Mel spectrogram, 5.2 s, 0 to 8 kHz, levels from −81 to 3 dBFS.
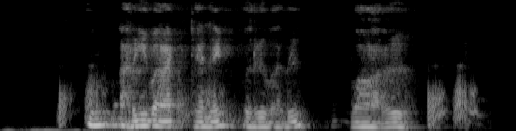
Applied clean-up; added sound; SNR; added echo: neural mask model DeepFilterNet 3.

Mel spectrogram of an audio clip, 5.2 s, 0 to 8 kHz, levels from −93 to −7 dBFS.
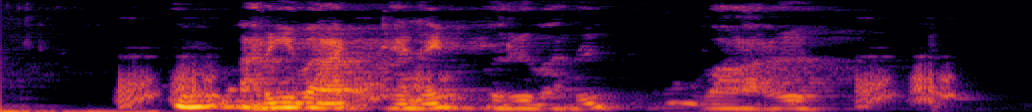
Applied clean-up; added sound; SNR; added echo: classical method WPE with log-MMSE.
